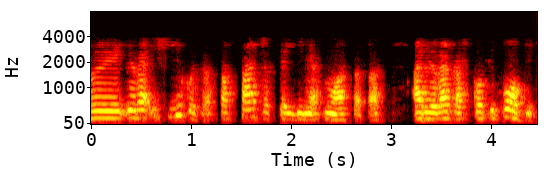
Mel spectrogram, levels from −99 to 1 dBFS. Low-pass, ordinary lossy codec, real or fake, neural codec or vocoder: 7.2 kHz; AAC, 16 kbps; real; none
